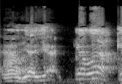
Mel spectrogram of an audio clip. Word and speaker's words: Aleph: But anyway, that's why I was thinking of the Aleph. – Yeah. Aleph. Got it. Right. I think you spell it A L E P H.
